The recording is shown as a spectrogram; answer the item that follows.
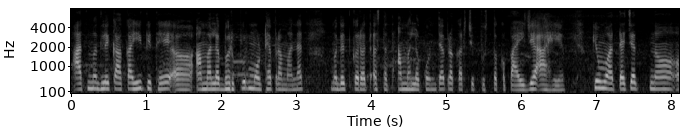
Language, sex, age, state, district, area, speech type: Marathi, female, 18-30, Maharashtra, Nashik, rural, spontaneous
